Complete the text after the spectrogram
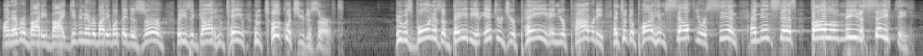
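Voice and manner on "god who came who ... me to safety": building to a high, loud call; rising preaching. Acted. Pastor building the sermon to a high, loud climax. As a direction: preach it up to a ringing height.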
